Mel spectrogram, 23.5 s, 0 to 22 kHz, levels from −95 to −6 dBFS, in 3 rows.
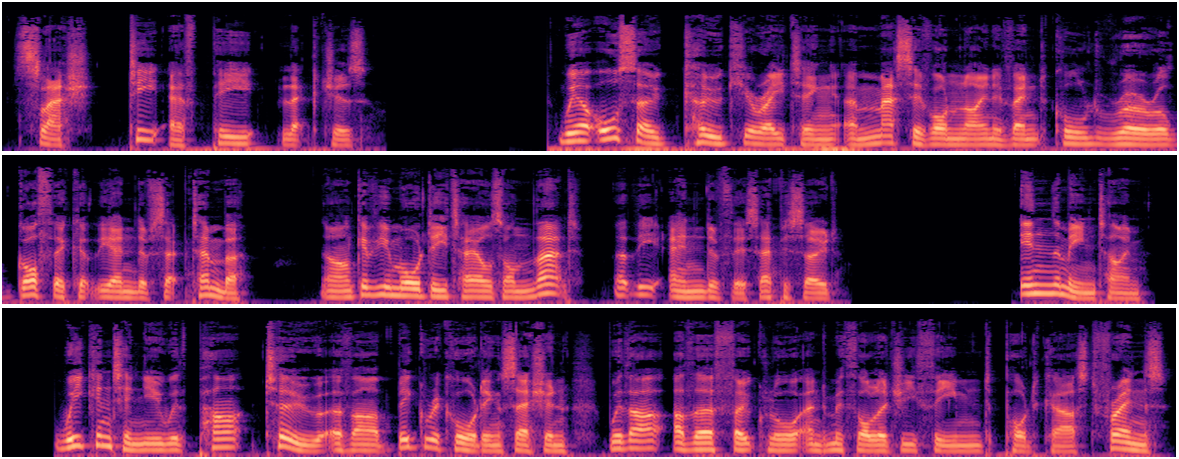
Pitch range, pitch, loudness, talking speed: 115-155 Hz, 130 Hz, -24 LUFS, 140 wpm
